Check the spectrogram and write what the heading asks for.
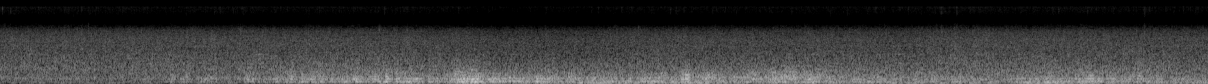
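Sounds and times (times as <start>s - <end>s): rain pouring: 0.0s - 12.0s.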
